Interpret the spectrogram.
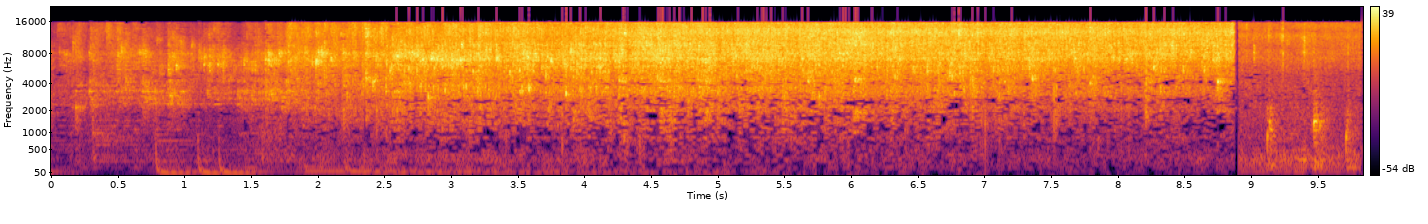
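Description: Minced garlic and chili sizzling in hot oil in a wok, frying until fragrant. The sizzle builds over the first couple of seconds, holds as a steady loud hiss, and drops abruptly near the end.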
